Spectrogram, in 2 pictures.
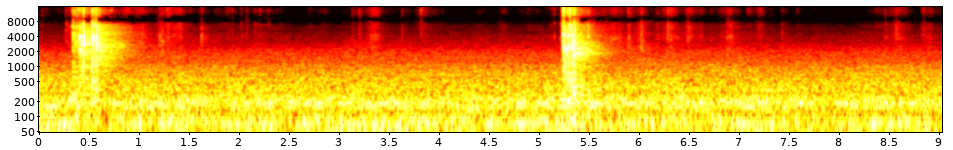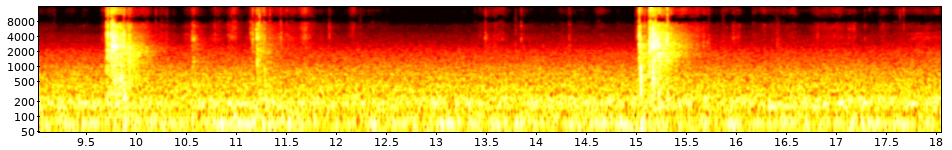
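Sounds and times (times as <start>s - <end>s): cards snapping: 0.2s - 1.3s, 5.2s - 7.0s, 9.7s - 11.7s, 15.0s - 15.8s.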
